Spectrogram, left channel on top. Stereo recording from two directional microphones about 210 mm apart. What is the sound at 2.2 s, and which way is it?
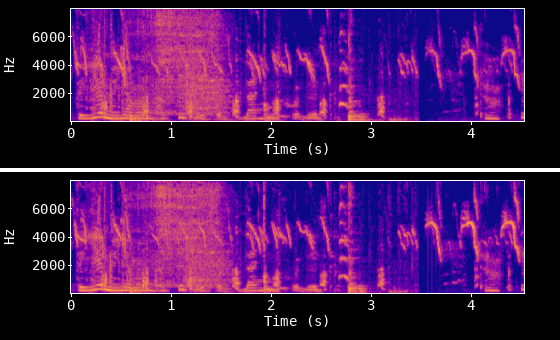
Speech, centre (ahead or behind).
